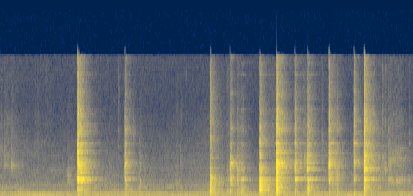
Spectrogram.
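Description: Spoon knocking and clinking against a bowl as quiche filling is scraped out: a sharp knock just under a second in, then a quick irregular run of taps in the second half.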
